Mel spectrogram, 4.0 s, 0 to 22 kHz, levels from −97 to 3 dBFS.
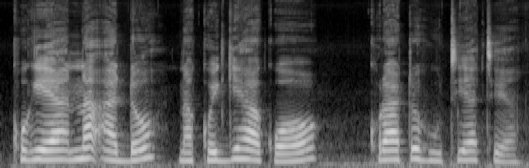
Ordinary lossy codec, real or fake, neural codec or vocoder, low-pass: none; real; none; none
